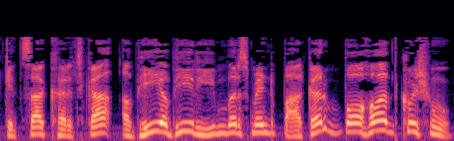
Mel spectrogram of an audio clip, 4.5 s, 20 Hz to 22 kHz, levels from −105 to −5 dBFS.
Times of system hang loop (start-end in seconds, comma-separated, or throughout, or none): none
